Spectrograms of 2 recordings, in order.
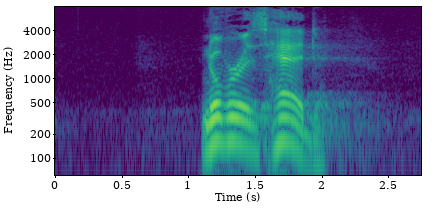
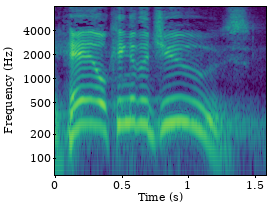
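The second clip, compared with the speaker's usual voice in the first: high, drawn-out jeering salute; mock hail; slower than usual. Soldiers jeering at the crucified king, in a high mocking salute.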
